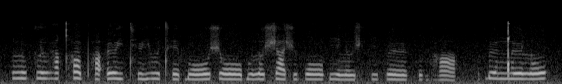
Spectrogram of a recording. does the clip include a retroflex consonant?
no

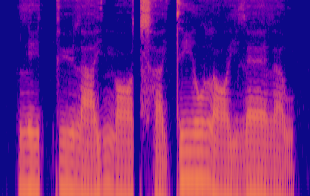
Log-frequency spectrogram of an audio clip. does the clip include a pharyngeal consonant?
no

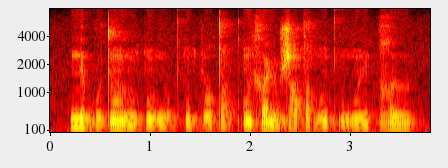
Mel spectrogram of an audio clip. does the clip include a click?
no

